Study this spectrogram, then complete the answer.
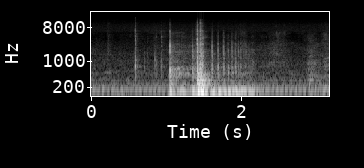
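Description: A book knocks softly onto a wooden surface.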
